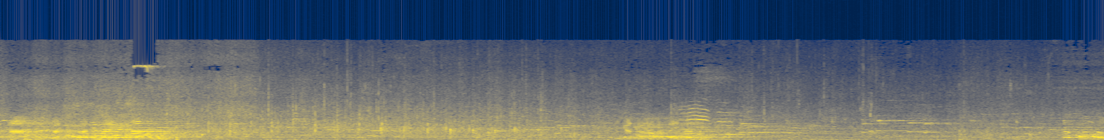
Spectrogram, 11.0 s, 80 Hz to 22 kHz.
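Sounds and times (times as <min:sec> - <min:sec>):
faint crowd voices: 0:00.0 - 0:11.0.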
